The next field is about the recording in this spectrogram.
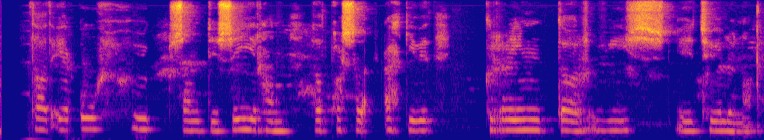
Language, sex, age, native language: Icelandic, male, 13, Icelandic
